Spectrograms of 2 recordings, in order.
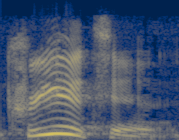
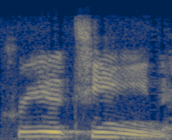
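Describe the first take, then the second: First: Creatine ending in a short "tin"; short-ending pronunciation. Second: Put-on creatine ending in a long "teen"; long-ending pronunciation. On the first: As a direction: say creatine as CREE-uh-tin, last vowel reduced. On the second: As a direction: say creatine as cree-uh-TEEN, drawn out. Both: Shown as a demonstration. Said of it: "however you wanna pronounce it".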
